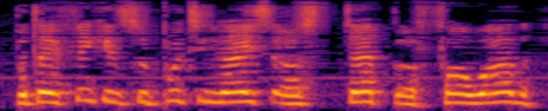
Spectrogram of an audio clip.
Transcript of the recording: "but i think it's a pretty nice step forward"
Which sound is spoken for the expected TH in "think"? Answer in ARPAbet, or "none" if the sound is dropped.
TH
